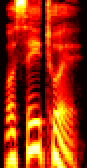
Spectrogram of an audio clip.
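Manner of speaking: mildly moaned reply; a short, understated moan. A narrator's reading. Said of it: "پروانه ناله کنان گفت".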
